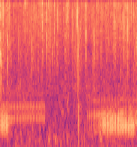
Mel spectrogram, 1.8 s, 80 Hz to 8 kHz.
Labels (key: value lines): label: biophony, croak
recorder: SoundTrap 500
